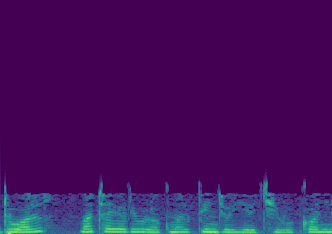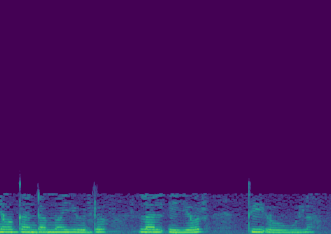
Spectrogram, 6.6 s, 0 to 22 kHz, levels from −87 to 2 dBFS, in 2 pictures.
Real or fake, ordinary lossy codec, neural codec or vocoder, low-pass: real; AAC, 16 kbps; none; 10.8 kHz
